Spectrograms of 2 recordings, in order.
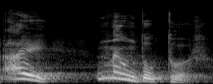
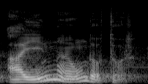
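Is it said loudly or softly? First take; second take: loudly; softly. First: It is said loudly, as a cry. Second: It is said softly, not as a cry.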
